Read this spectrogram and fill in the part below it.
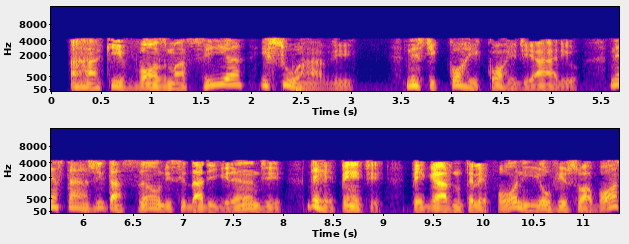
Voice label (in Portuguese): PARA TELEFONISTA(M); Românticas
